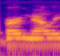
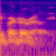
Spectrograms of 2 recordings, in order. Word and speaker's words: Bertorelli: I always get Bertinelli or Briscoli or Squipoli or Bertoli, and I'm like, thank God someone pronounced it correctly. It is Bertorelli.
